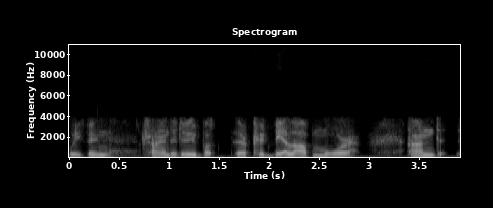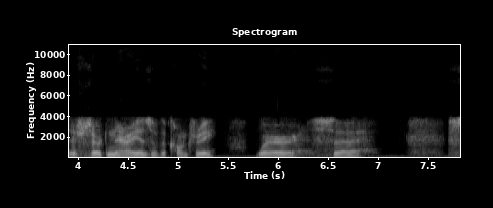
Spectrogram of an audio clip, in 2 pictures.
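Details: Adult man who has a stammer and uses voluntary stammering to help control his flow; stuttering.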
